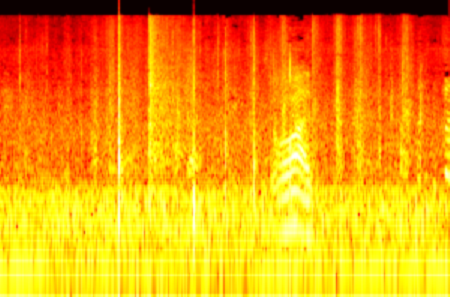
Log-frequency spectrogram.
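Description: Three sharp knocks in quick succession about two seconds in, among them a bat striking a baseball. A couple of seconds later comes a long shout that rises and falls in pitch.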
